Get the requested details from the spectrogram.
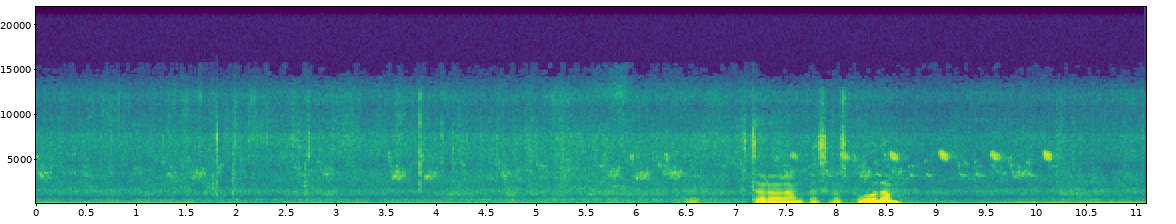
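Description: Bees buzz steadily close by.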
